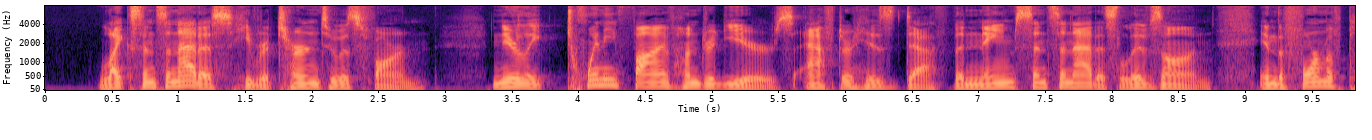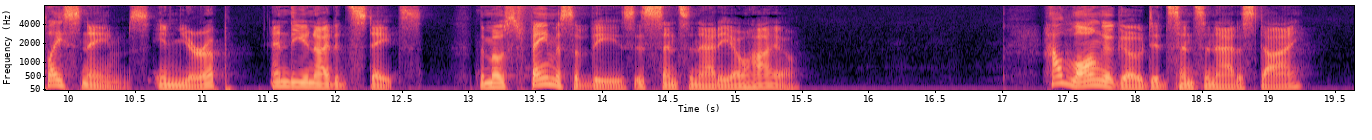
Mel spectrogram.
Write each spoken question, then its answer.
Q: How long ago did Cincinnatus die?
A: Cincinnatus died approximately 2,500 years ago.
